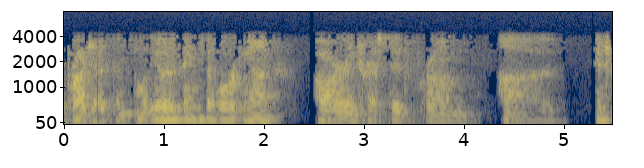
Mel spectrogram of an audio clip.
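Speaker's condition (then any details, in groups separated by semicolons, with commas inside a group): No condition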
